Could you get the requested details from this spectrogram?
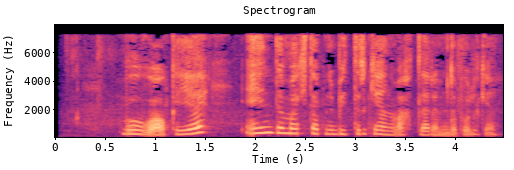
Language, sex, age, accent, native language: Uzbek, female, 18-24, Farg'ona, Uzbek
